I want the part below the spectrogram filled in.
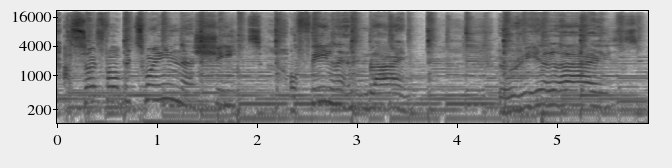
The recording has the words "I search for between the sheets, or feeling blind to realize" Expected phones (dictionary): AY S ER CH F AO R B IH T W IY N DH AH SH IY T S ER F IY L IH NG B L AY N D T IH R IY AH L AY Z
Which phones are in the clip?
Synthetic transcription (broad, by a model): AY S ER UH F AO L B IH T W IY N DH AH SH IY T ER F IY L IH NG B L AY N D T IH R IY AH L AY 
